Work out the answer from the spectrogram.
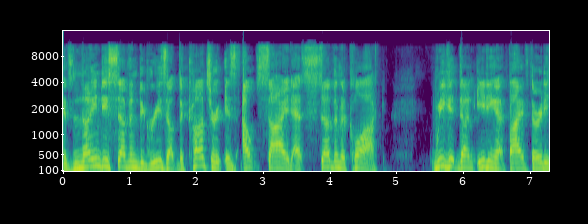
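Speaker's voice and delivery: ordinary talk, nothing marked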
